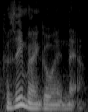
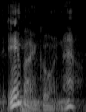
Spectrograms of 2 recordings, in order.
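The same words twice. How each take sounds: First: Said in the usual way. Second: Rushed, rising "anybody can go in now"; double-time replay of "anybody can go in now"; quick rising repeat. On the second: Shown as a demonstration. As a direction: fire "anybody" off fast and lift the end. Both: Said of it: "See, anybody can go in now".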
